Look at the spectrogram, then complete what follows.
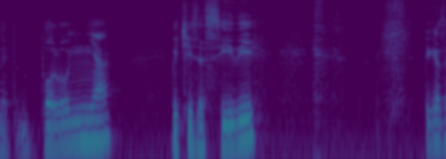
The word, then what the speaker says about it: Bologna: you're fucking stupid, or bologna. I don't know. Because bolognese, because GN is pronounced ñ, ñ, ñ, ñ, ñ, ñ, like gnomo, uh, Bologna, Pagnotta, um, other uh, GN words, I don't know.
